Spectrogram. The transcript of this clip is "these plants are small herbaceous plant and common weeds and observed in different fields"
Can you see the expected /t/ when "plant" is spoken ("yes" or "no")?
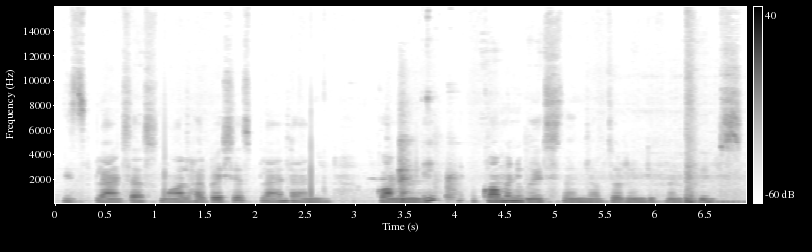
yes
